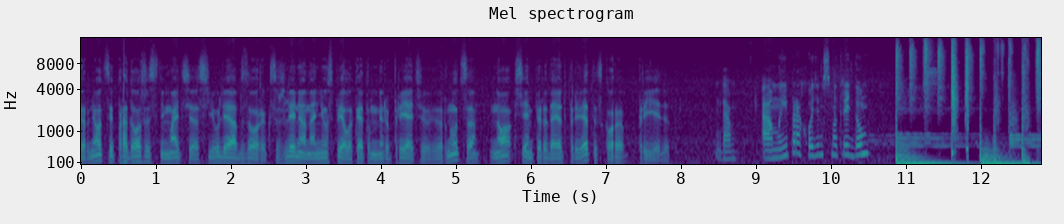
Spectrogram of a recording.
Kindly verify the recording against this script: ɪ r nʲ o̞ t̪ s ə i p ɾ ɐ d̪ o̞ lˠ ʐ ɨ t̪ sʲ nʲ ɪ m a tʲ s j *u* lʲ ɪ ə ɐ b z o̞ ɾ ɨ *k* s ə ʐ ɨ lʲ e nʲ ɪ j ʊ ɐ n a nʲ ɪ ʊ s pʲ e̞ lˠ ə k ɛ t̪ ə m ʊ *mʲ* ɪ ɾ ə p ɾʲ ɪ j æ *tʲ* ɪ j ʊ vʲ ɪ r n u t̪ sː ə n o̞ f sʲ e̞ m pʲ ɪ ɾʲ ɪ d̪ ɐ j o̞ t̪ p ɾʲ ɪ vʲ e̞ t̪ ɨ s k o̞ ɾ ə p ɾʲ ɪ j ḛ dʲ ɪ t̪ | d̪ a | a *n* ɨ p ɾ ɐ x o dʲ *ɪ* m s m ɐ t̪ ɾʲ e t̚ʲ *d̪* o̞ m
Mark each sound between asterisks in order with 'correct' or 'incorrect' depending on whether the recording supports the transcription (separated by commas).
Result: correct, correct, correct, correct, incorrect, correct, correct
